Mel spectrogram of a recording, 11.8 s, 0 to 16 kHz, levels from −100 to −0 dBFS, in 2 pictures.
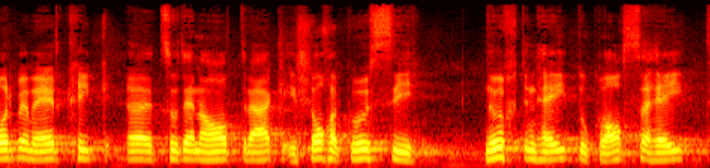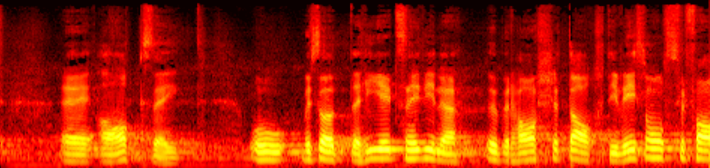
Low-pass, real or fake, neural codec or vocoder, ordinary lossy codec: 14.4 kHz; fake; codec, 44.1 kHz, 7.8 kbps, DAC; MP3, 64 kbps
